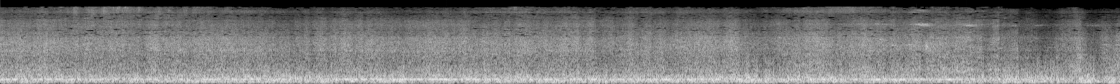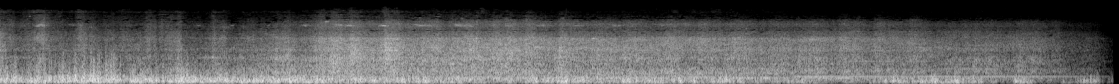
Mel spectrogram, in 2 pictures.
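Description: BOXN covered freight wagons rolling past at close range, their wheels clattering on the rails, with a steady ringing tone through the first half. Once the last wagon has passed, the sound thins to separate wheel clicks and fades as the train draws away, then cuts off just before the end.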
